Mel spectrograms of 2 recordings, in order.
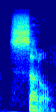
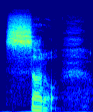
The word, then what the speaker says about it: subtle: for you is subtle this word has two syllables and the stress is on that first syllable subtle say it with me subtle what this word means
